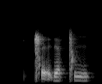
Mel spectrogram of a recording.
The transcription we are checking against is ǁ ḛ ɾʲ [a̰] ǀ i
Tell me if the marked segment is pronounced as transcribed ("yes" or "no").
no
